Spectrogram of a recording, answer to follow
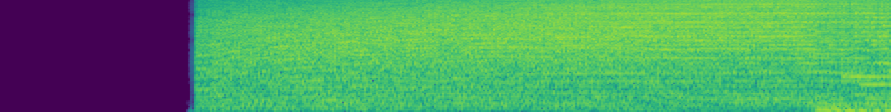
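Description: Dead silence for about a second, then a loud, steady wash of harsh noise spread across all pitches.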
